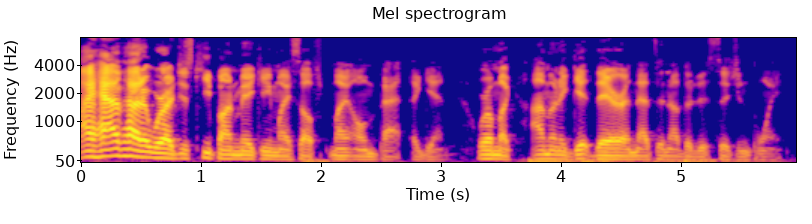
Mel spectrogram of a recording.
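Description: Speaking very fast with an American accent, a man uses a very deep, low pitch with vocal fry, a bright, sharp tone, lively intonation and big swings in loudness. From Rochester, Minnesota. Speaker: comedian.

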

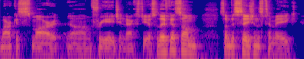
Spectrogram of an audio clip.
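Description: Very clean and silent in the background, the recording has a man with a Boston accent speaking at a moderate pace. His pitch is very deep and low, with ordinary variation. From Boston area, US. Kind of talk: casual chat. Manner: chatty, casual.

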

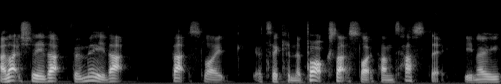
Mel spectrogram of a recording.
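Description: A man's fairly high voice in a British accent, with lively intonation. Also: moderate pace, dry, close sound with no echo. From England. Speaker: aquascaper. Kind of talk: casual interview. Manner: calm, clearly explained.

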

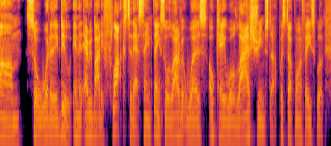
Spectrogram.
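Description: A man speaks at a fairly quick pace with hardly any pauses, his medium-pitched voice unremarkable and his intonation fairly even. The recording is very clean, with a silent background and a dry, close sound free of echo. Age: 30s. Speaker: musician. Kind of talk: casual chat.

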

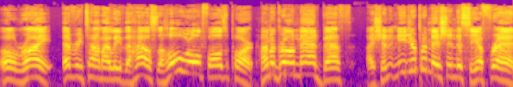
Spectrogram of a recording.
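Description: Fairly quick and with hardly any pauses, the speaker puts on a whiny character voice. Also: man, high pitch for a man. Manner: whiny, self-pitying.

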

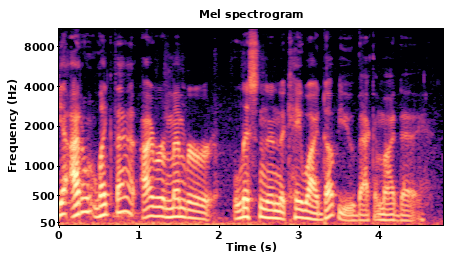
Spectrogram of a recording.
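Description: A man with an American accent speaks at a moderate pace, his pitch swinging very widely. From Philadelphia area, US. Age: 40s. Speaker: musician. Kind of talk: casual chat.

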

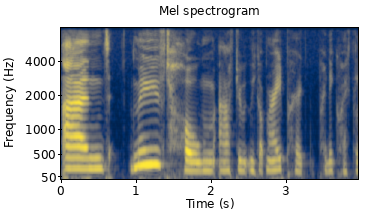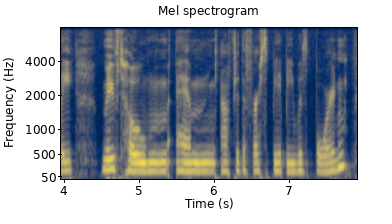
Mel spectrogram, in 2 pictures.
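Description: The recording is very clean, with a silent background. A woman with a Northern Irish accent speaks at a fairly low pitch with ordinary pitch variation. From Northern Ireland, Newry. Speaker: immigration solicitor. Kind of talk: interview. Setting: studio.

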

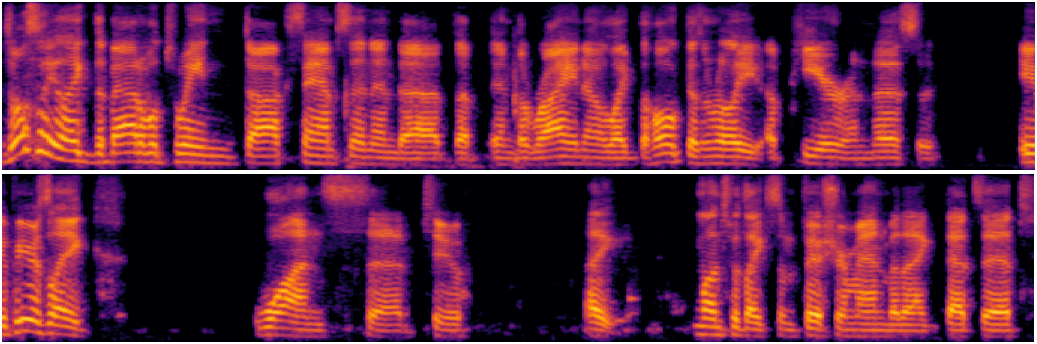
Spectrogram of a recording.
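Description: The voice is a plain, everyday voice with ordinary pitch variation at a moderate pace. The sound is dry and close, with no echo. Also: man, medium pitch for a man. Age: 20s. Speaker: astronomy graduate and podcast guest. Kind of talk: casual chat.

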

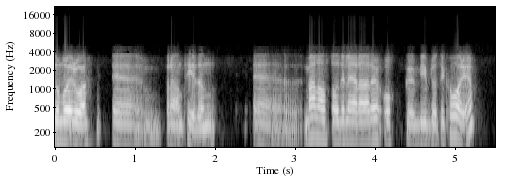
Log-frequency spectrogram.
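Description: This man has a Värmland accent and a fairly high pitch. He speaks at a moderate pace with ordinary pitch variation. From Värmland, Sweden (Skåre near Karlstad). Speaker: government communications officer and literary society board member. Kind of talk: interview. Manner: halting.

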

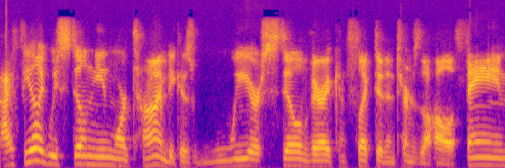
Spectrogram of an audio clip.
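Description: A man talks with an American accent and lively intonation. His tone is bright and sharp. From Connecticut, US. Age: 20s. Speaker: sports broadcaster. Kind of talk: casual chat.

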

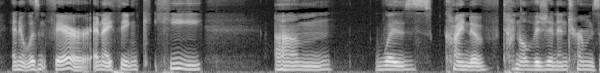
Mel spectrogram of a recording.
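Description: In a Canadian accent, a woman speaks very slowly with a very deep, low pitch. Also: very clean recording, silent background. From Canada, Toronto area. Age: 40s. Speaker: podcast host. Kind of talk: personal monologue. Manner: hesitant, many fillers.

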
